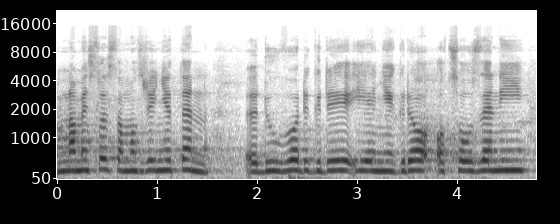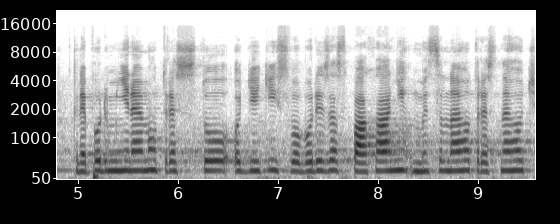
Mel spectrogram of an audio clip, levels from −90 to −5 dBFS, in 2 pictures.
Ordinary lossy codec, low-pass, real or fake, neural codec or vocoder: Opus, 32 kbps; 14.4 kHz; real; none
